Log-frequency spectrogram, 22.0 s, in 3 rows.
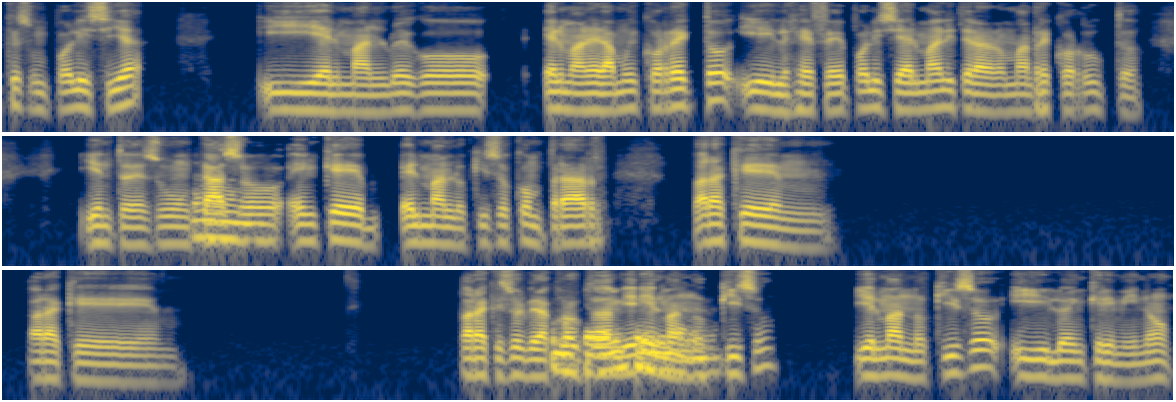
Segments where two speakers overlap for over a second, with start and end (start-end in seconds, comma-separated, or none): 18.0-19.2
